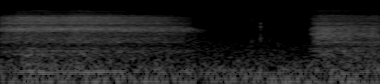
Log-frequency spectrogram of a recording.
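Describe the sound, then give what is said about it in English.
Deep, full breaths drawn in and out through the nose make a soft, airy hiss. A long, steady breath fades into a brief lull, then the next breath begins. “Begin to breathe in through your nose and out through your nose. Breathe deeply and fully.”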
